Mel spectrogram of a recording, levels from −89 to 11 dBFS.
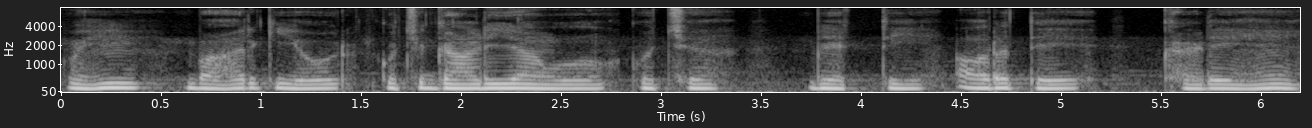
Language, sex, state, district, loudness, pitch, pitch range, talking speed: Hindi, male, Bihar, Darbhanga, -16 LUFS, 150 Hz, 145-155 Hz, 115 wpm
